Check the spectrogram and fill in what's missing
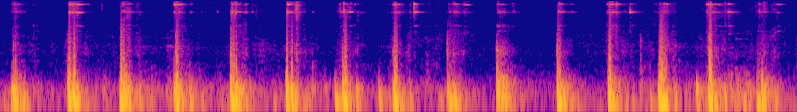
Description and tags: Godwalking [FAST]
Atmosphere, Evil, Freaky, Halloween, Horror, Scary, Terror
